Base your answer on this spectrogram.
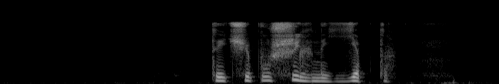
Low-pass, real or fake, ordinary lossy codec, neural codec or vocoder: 7.2 kHz; real; none; none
